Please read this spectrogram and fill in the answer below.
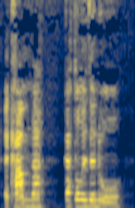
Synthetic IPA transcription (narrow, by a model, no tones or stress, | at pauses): əkʰamna | ɡ̥adɔlˠɨðənuːl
